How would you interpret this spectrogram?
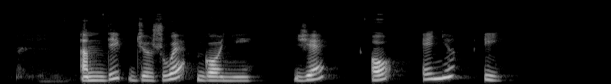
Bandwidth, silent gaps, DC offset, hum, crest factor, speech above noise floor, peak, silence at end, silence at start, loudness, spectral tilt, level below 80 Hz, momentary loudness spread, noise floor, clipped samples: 11.5 kHz; none; under 0.1%; none; 24 dB; 50 dB; 0 dBFS; 1.1 s; 0.8 s; -23 LUFS; -6 dB/octave; -76 dBFS; 10 LU; -71 dBFS; under 0.1%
